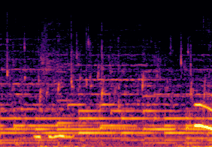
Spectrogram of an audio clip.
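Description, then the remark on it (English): Light dripping sounds, like raindrops falling in soft scattered plinks, over a sustained, gentle musical tone that swells into a rising glide at the end. “Happy rain!”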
